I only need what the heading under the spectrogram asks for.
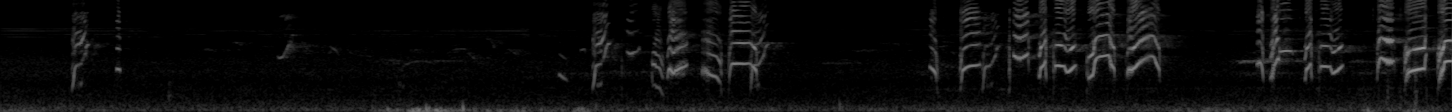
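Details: Plum-headed parakeet giving scattered bursts of sharp, squeaky, rising-and-falling chirps, with quiet pauses between the groups and a soft low rumble in the background.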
